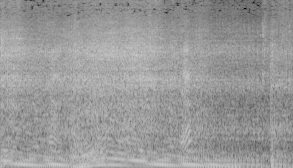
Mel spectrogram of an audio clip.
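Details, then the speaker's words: Suzuki Smash motorcycle, neutral light dimming and brightening as throttle opens: engine stumbles and stutters, revs rising unevenly then sagging; misfire from weak spark. "seperti kekurangan api ya tidak mau dicas"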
